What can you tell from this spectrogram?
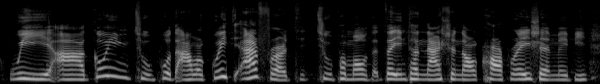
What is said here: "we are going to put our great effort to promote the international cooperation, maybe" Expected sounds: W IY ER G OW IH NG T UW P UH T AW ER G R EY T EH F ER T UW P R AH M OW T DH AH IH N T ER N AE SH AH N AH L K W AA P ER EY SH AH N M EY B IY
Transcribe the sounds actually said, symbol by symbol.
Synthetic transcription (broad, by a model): W IY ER G OW IH NG T UW P UH T AW ER G R EY T EH F ER T UW P R AH M OW T DH AH IH N T ER N AE SH AH N AH L K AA P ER EY SH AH N M EY B IY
